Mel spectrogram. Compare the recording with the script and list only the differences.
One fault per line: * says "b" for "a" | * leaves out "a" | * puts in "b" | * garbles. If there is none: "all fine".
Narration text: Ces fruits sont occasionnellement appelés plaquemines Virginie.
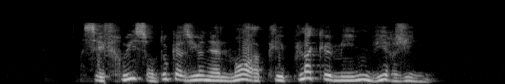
all fine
